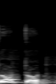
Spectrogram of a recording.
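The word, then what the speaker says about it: taught: Teach टॉ टॉट सिखाना। टॉट टी ए यू जी एस टी टॉट। टी से पहले जी H silent बहुत मर्तबा बता चुका हूं।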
